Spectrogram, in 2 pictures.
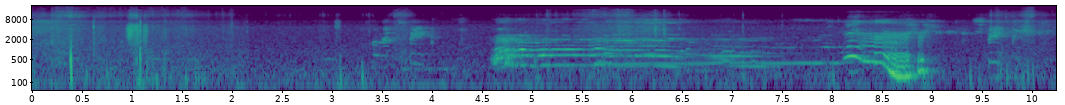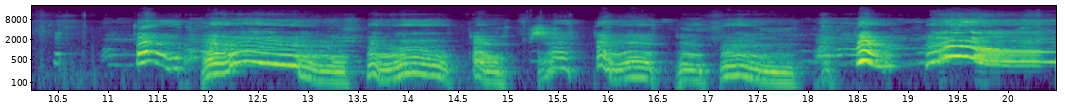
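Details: A dog, reacting to a howling video and seemingly shy about it, breaks into a series of wavering, rising-and-falling howls, with a few whimpers between them.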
